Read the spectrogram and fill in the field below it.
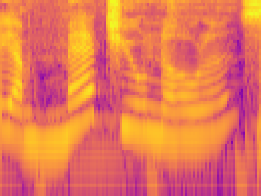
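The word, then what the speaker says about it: Matthew Knowles: Dus Matthew Nolens. Mm-hmm. zeg ik het goed? Ja.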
